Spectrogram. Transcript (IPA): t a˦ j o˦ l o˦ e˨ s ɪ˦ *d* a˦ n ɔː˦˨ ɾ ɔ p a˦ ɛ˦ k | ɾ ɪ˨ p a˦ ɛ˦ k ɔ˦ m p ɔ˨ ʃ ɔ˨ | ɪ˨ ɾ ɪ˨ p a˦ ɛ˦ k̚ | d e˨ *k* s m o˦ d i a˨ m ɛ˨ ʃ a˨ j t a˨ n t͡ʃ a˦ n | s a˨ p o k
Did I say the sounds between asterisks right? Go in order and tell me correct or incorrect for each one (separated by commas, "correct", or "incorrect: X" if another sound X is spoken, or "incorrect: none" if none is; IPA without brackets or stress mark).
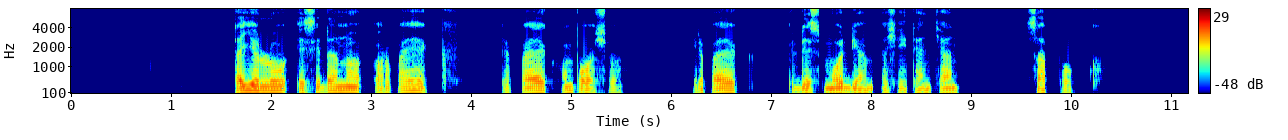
correct, incorrect: none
